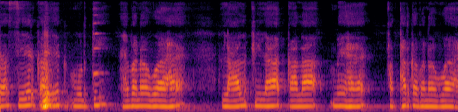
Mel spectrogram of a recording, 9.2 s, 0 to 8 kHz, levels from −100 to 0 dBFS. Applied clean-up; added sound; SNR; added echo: none; Bowed string instrument; 18 dB; reverberation time 0.8 s.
